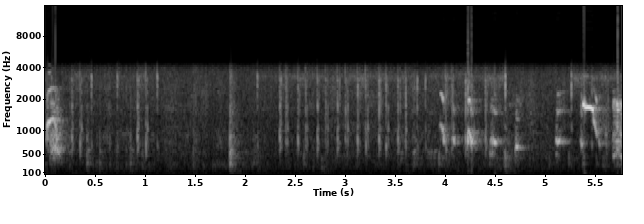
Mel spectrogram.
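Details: Busy clicking and scratching from four-week-old Beagle puppies gives way to a run of short high squeals and whines near the end, overlapping one another.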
